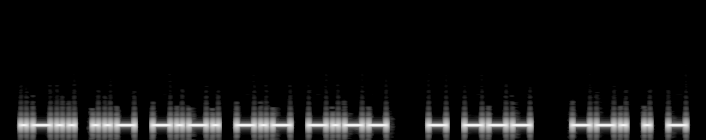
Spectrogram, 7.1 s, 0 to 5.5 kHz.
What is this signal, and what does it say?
Morse code, heard as a keyed tone, about 20 wpm, 600 Hz. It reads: LUCKY TO GET
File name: the old man and the sea / the old man and the sea part 1 20wpm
